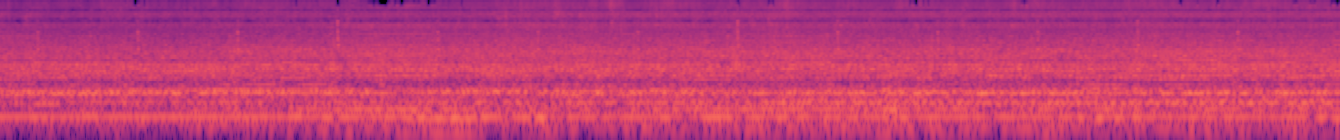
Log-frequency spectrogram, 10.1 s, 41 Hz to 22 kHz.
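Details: Frigidaire Gallery washer (model 417.39022890) after replacing suspension spring and door lock: steady even drum hum with low rumble, no knocking or scraping as spin starts; drain pump fine, normal spin.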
